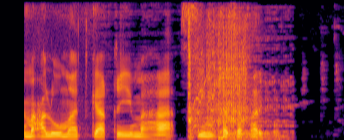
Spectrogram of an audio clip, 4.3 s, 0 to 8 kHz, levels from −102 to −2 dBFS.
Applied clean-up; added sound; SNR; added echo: classical method Wiener filter.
